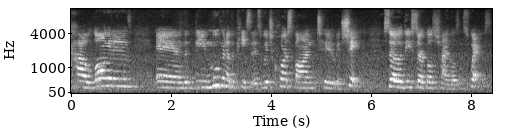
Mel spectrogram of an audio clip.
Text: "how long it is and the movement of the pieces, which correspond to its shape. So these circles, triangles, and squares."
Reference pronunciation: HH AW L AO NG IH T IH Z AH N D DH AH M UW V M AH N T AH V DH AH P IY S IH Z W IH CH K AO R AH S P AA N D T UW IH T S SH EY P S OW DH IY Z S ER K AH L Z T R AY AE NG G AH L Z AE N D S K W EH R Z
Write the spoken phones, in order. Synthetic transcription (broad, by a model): HH AW L AO NG IH T IH Z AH N DH AH M UW V M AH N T AH V DH AH P IY S IH Z W IH CH K AO R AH S P AA N T UW IH T S SH EY P S OW DH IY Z S ER K L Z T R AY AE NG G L Z N S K W EH R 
